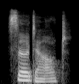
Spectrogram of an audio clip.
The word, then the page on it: surtout: Indian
